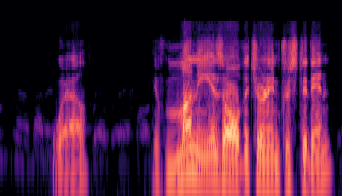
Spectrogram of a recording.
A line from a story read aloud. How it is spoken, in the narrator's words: he snapped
